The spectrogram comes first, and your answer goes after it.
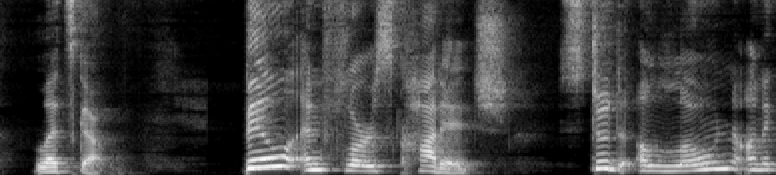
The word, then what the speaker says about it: Fleur: The name Fleur has the as in stir sound in American English. Of course, in French, that's a different pronunciation.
